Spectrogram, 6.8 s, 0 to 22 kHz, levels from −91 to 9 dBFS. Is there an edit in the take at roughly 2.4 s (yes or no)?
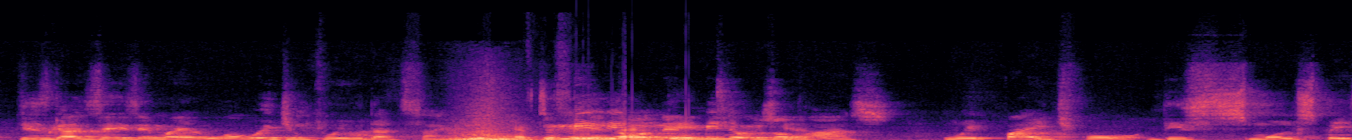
yes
